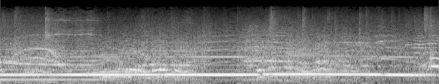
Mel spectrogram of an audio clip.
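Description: Loud amplifier feedback: one steady held tone, with higher squealing tones sliding up and down over it.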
